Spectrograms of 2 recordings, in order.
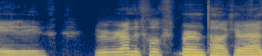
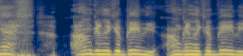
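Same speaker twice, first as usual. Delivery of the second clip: put-on thrilled, eager voice bursting with excitement; 6 semitones higher, 4 dB louder than usual. Telling a joke about racing sperm, voicing Pee Wee in an excited Pee Wee voice. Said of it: "Pee Wee's all excited".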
